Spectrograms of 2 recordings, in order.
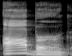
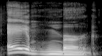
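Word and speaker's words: Åberg: was a guy named auberg who above the a had a little mini Circle and I literally did not know how to pronounce his name I thought it was Amberg I am so proud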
